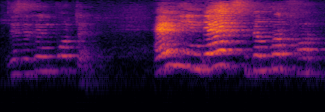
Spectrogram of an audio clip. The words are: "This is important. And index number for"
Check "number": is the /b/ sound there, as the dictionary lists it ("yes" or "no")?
no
